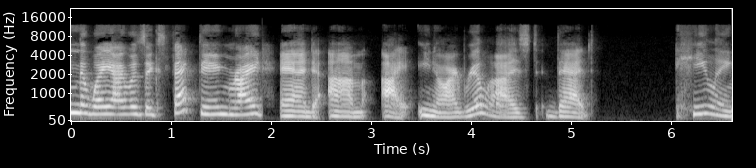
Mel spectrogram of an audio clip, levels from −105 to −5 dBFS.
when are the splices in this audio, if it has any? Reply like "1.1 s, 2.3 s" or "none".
1.9 s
